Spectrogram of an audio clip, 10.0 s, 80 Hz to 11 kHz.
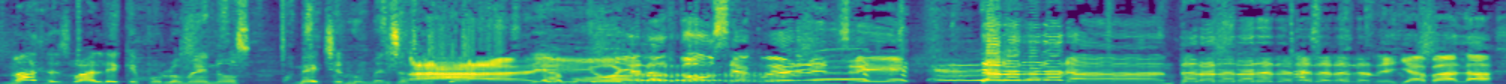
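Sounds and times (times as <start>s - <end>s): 
speech: 0.0s - 10.0s
person imitating a sheep or goat bleating: 2.8s - 6.0s.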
